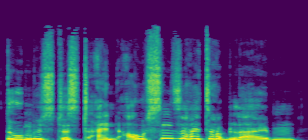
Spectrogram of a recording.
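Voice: sits high, sing-song, normal speed, darkish tone, slightly rough, dry recording, studio quality, pitched above the performer's own voice, full character voice. A reader voicing a nervous, cowardly male wizard in an audiobook, hesitant and flustered. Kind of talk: audiobook character voice.

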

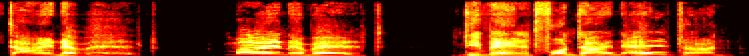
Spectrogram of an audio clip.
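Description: A man reading an audiobook and voicing a huge, hot-tempered but kind male giant who swings between hushed whispers and booming shouts. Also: big pitch swings, measured pace, vocal fry, husky, dry recording, clean studio sound, heavily acted. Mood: indignant.

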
